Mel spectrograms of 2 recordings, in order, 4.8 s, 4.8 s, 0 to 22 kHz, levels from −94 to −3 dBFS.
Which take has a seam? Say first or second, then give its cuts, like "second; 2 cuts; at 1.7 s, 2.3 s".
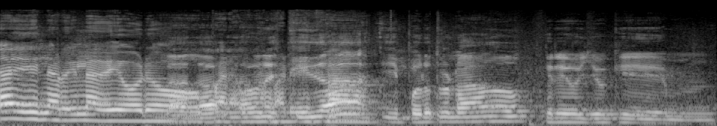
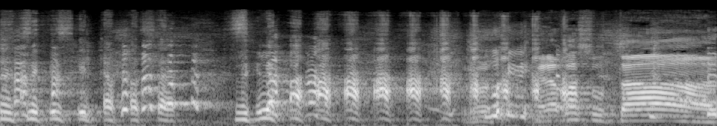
first; 1 cut; at 3.6 s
